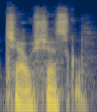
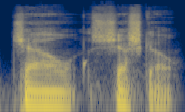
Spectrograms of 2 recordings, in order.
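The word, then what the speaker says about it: Ceaușescu: So what is the actual pronunciation? Ceausescu. Ceausescu.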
